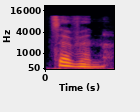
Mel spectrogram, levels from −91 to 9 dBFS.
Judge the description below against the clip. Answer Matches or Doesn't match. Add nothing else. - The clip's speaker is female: Matches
